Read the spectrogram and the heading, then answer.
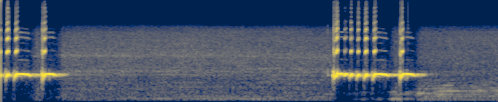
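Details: Local zebra dove in manggung song. It gives two rolling coo phrases of rapid pulsing notes about three seconds apart, each ending in a stretched tone, with quiet rumble underneath.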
